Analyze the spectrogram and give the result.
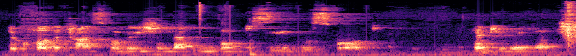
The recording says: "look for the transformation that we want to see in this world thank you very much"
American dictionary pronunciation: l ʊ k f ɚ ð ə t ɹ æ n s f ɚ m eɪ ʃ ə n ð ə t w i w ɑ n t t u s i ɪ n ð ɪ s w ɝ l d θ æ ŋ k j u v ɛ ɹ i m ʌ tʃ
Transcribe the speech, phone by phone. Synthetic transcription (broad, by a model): l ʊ k f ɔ ð ə t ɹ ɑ n s f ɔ m eɪ ʃ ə n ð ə t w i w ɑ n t t u s i ɪ n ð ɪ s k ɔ d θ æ ŋ k j u v ɛ ɹ i m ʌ tʃ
